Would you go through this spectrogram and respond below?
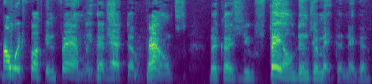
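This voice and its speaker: A man's voice: a little high, sing-song, fairly quick, a bit bright. A man hosting a live call-in room, grilling callers in an aggressive, profane, repetitive way. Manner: aggressive, interrogating, profane, repeats himself. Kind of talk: confrontational live-stream comedy bit.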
